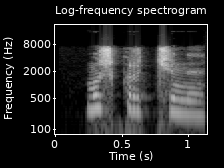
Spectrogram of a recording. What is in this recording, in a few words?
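"мышкыртчыны", Komi-Zyrian, female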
